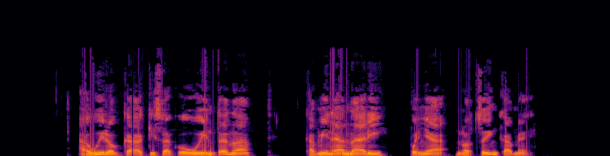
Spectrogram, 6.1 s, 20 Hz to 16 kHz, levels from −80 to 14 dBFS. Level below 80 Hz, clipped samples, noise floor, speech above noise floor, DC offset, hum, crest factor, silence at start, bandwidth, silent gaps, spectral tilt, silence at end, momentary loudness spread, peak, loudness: -42 dBFS; under 0.1%; -83 dBFS; 71 dB; under 0.1%; none; 14 dB; 0.8 s; 11 kHz; none; -5.5 dB/octave; 0.85 s; 9 LU; 0 dBFS; -13 LUFS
